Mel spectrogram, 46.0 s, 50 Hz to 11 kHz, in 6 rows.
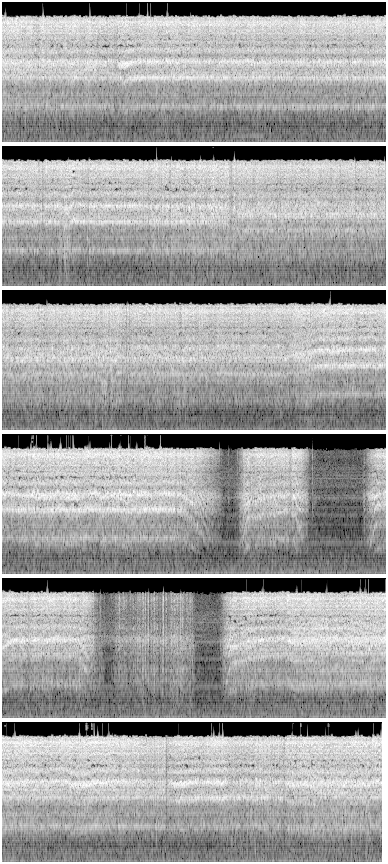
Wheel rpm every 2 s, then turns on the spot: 230, 230, 230, 230, 230, 230, 200, 190, 190, 190, 190, 220, 220, 130, 90, 140, 70, 70, 210, 230, 230, 230, 220.
32-34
